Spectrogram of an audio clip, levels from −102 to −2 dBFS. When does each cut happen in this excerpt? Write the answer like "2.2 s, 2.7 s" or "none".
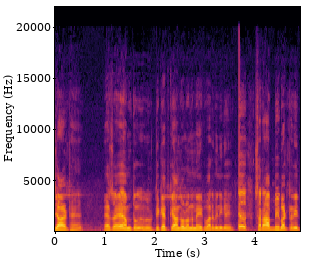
3.7 s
